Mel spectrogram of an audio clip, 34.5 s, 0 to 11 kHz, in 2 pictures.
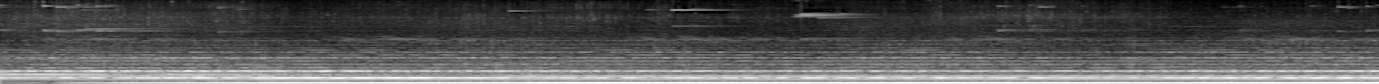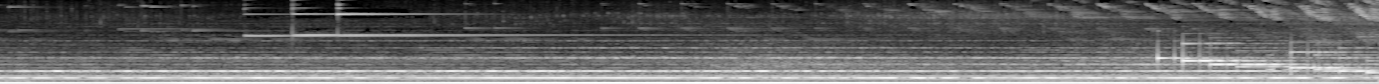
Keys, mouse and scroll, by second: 5.6-7.7 drag, 6.7 ctrl+z, 7.9 click, 9.6-16.5 drag, 15.6-16.1 scroll down 2, 16.1-16.5 scroll up 2, 16.5-18.9 middle drag, 18.9-21.7 drag, 21.5 scroll down 1, 21.7-28.4 middle drag, 22.5 scroll down 1, 23.7 ctrl+z, 24.7 scroll up 1, 25.1 ctrl+z, 27.3 scroll down 1, 28.4 click, 28.7 scroll up 1, 28.8-30.6 middle drag, 30.6-34.0 drag, 34.0-34.4 middle drag.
